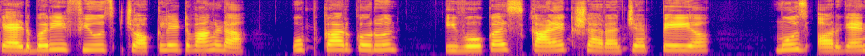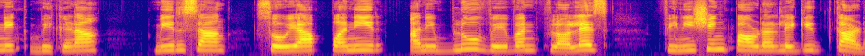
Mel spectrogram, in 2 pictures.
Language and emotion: Goan Konkani, neutral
